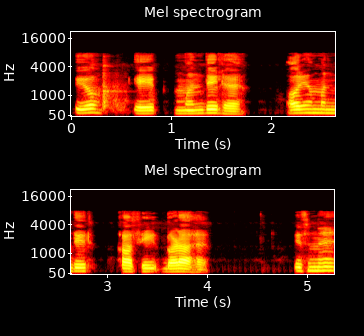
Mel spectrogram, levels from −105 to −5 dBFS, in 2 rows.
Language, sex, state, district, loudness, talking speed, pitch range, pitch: Hindi, male, Jharkhand, Jamtara, -26 LUFS, 125 wpm, 140-165 Hz, 150 Hz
